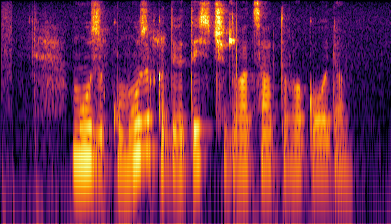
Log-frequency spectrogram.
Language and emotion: Russian, neutral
